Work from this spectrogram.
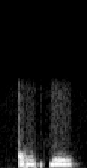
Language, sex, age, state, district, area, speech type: Dogri, female, 30-45, Jammu and Kashmir, Samba, urban, conversation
